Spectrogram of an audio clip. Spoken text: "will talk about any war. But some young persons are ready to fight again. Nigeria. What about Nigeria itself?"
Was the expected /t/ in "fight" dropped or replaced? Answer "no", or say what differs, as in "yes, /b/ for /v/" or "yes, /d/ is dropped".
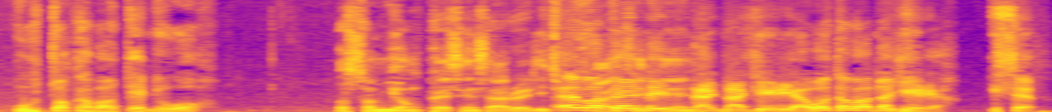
yes, /t/ is dropped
